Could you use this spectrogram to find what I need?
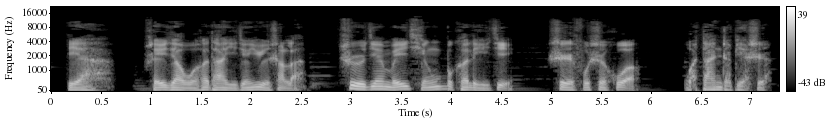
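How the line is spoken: Sighing. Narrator (Chinese): 李素 也叹道

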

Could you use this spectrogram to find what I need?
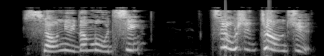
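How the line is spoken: Loud, anguished. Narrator (Chinese): 阮明心仿佛痛苦挣扎，大声的说道

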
